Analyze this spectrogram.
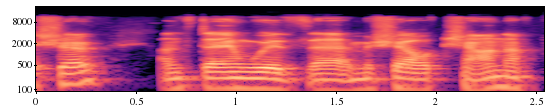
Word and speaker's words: Michelle Chan: And today I'm with Michelle Chan. I've pronounced that correctly, surely. Yeah, Michelle Chan, yes.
